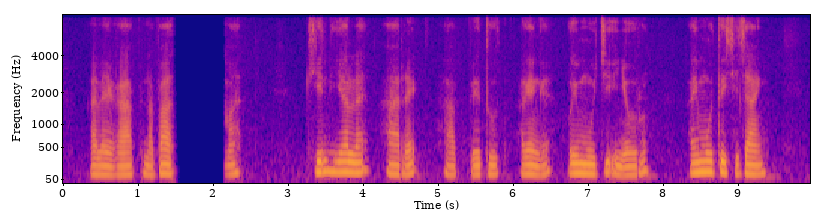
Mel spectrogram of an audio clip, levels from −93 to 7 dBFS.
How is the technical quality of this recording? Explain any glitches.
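The recording has one clear glitch, a long network dropout. The sound carries the band-limited character of a call codec, with nothing above 8 kHz, which fits G.722 at 64 kbps.

From 1.46 to 2.17 s, just after "ng'alek ab napas", the audio breaks off. About 0.7 s of the signal is lost. The likely cause is that packets stopped arriving. The receiver stretches the last sound into a fading buzz. For about 0.62 s only near-silence remains. The audio then resumes, with the missing part gone for good.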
